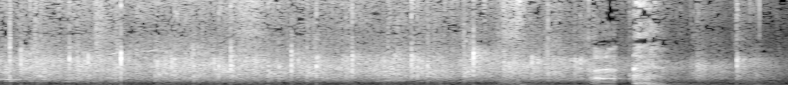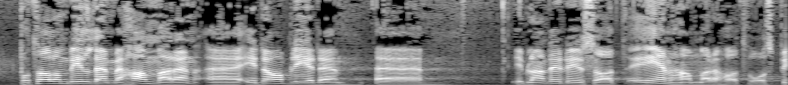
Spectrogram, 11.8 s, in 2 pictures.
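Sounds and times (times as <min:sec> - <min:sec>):
audience applause: 0:00.0 - 0:05.9
speech: 0:04.5 - 0:05.0, 0:06.1 - 0:11.8.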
